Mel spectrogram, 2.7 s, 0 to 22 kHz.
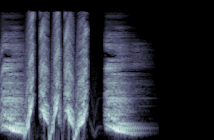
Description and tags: Scratch Own old uh! 1 - 1 bar - 90 BPM (no swing)
Acid-sized sample of a scratch made by me with the mouse in 1999 or 2000. Baby scratch. Ready for drag'n'drop music production software.
I recommend you that, if you are going to use it in a track with a different BPM, you change the speed of this sample (like modifying the pitch in a turntable), not just the duration keeping the tone.
Software: AnalogX Scratch & Cool Edit Pro 2.1
Sound: recording of my own voice with postproduction echo
acid-sized, dj, hiphop, scratching, hip-hop, scratch, 90, rap, scratch-it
